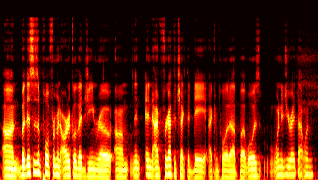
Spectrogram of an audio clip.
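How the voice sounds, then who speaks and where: A man's voice: mid-range voice, quick pace. Upbeat slangy male podcast host. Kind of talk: casual conversation.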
